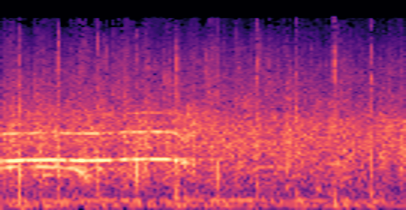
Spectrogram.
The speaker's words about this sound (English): But I thought today, since we don't normally get to tell them thank you because we don't see them, if we could just give them a round of applause for doing that and keeping this thing going.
